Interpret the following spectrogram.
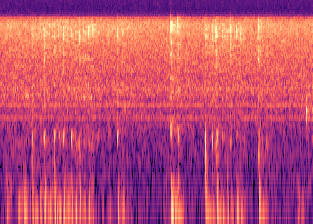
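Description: Computer keyboard keys pressed in a quick run of keystrokes for the first two seconds, then a louder click about three and a half seconds in and a few more keystrokes after it.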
